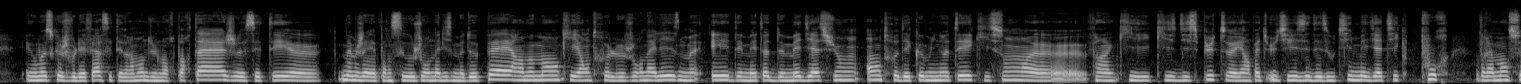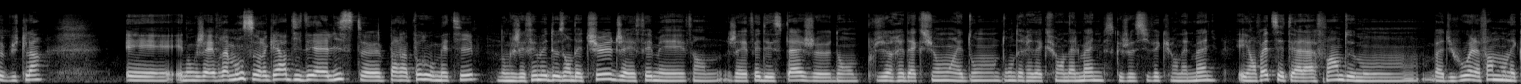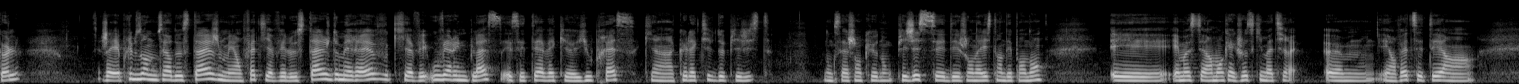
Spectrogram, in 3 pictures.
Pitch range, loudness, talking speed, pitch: 180-200 Hz, -19 LUFS, 230 wpm, 190 Hz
